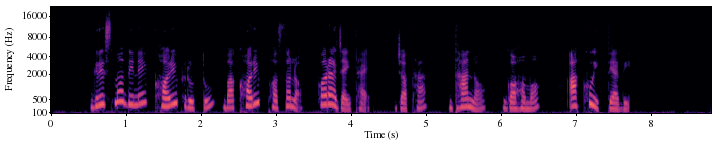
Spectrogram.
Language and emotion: Odia, neutral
